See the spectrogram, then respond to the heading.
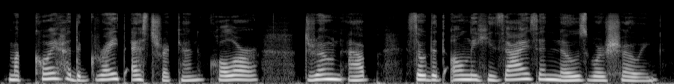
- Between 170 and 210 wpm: No, average, 150 wpm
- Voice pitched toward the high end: Yes, high, 210 Hz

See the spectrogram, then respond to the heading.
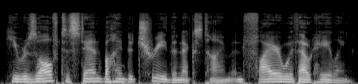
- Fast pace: Yes, fast, 235 wpm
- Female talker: No, male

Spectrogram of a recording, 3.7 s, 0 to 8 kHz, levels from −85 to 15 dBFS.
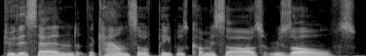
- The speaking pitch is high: No, medium, 170 Hz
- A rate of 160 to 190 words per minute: No, average, 145 wpm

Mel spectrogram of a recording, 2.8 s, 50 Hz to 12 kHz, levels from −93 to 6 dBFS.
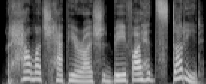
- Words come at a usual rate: No, fast, 240 wpm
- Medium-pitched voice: No, high, 220 Hz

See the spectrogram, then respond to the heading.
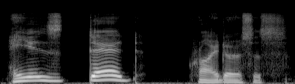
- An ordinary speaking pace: No, slow, 100 wpm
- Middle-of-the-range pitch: Yes, medium, 145 Hz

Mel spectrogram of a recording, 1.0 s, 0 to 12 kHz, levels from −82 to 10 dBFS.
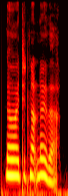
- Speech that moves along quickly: Yes, fast, 350 wpm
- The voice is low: No, high, 230 Hz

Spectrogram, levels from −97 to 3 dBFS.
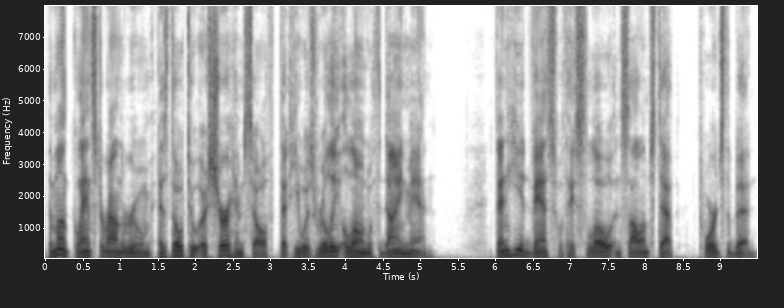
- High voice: No, low, 110 Hz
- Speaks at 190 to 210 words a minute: Yes, average, 200 wpm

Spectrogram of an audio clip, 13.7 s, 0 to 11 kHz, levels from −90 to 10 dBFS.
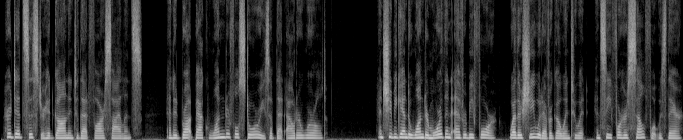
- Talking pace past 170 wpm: Yes, average, 185 wpm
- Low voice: No, high, 205 Hz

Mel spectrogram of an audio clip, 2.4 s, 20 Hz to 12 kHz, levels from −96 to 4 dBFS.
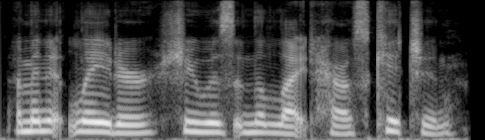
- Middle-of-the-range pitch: No, high, 210 Hz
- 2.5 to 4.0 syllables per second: No, 6.8 syllables/s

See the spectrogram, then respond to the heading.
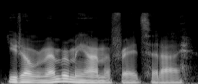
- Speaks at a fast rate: Yes, fast, 270 wpm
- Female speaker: No, male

